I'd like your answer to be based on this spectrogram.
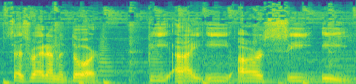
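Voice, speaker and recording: An actor playing a gruff, sarcastic tough guy in a radio drama. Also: a little high, a little slow, over music. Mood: sly, menacing.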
